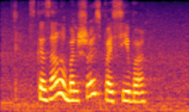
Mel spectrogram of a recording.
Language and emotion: Russian, positive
